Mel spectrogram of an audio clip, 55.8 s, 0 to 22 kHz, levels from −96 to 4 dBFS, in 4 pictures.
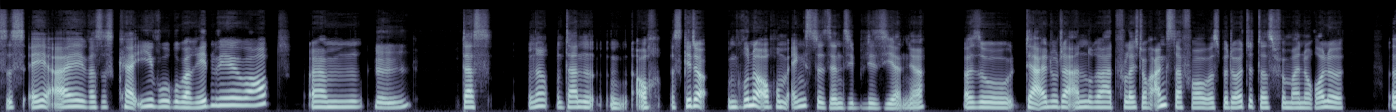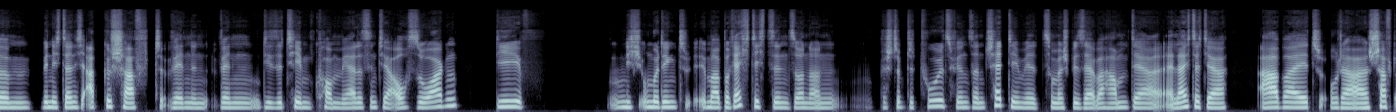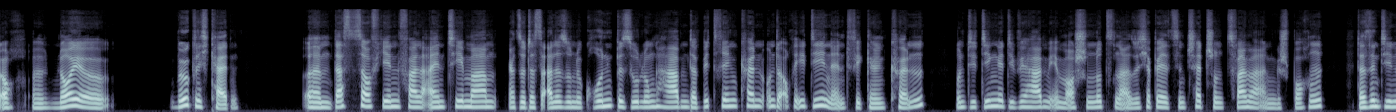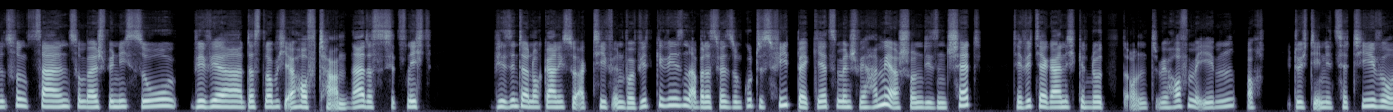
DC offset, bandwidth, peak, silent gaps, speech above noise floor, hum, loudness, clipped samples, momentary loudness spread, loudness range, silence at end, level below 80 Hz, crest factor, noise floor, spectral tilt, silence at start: under 0.1%; 15.5 kHz; -2 dBFS; none; 61 dB; none; -19 LUFS; under 0.1%; 7 LU; 4 LU; 0 s; -58 dBFS; 18 dB; -80 dBFS; -6 dB/octave; 0 s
